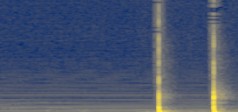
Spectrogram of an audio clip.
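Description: Faint steady electrical hum, then a single sharp tap about one and a half seconds in: the first beat of an evenly spaced count-in before a guitar-led band starts playing.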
